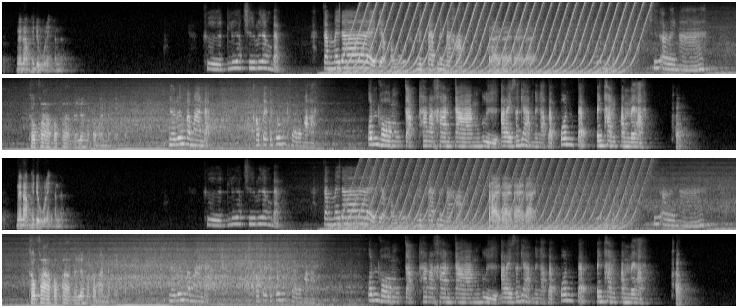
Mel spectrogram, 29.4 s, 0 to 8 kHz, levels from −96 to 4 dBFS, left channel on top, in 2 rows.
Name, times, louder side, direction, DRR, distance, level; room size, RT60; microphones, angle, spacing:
voice 1, 0.3-1.2 9.7-10.7 15.2-17.0 28.1-28.3, right 4 dB, 40° right, 0.8 m, -25 dB
voice 2, 4.1-5.6 6.4-9.3 11.8-12.3 13.0-14.2 18.0-18.9 19.2-19.4 19.7-21.0 22.0-27.6, left 6 dB, 35° left, 0.4 m, -26 dB
sound 1, 5.6-5.7 6.0-6.1 6.5-6.6 6.9-7.0 7.7-22.1, right 2 dB, 70° right, 3.9 m, -35 dB
sound 2, 6.3-13.1, left 6 dB, 60° left, 0.8 m, -27 dB
12.0 x 5.8 x 8.6 m
head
